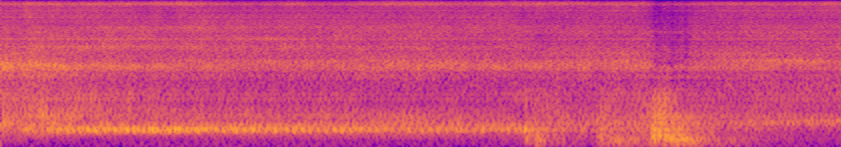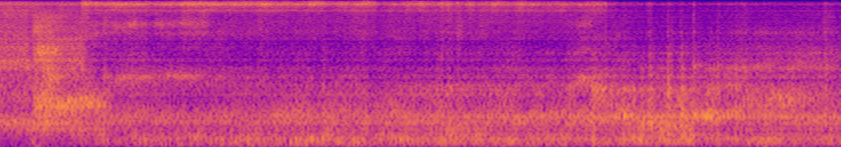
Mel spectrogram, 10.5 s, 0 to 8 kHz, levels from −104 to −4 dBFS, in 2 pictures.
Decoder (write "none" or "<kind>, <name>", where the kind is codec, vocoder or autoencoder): codec, ZipCodec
